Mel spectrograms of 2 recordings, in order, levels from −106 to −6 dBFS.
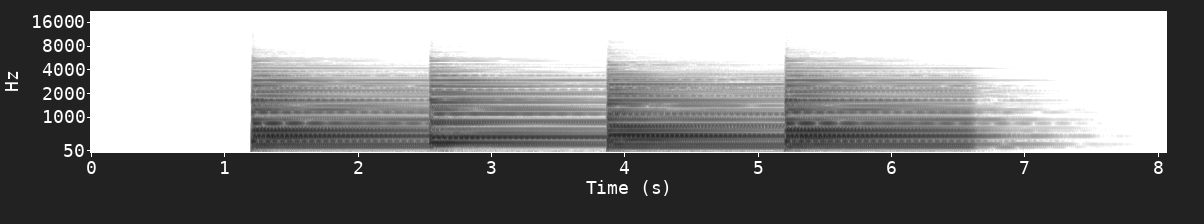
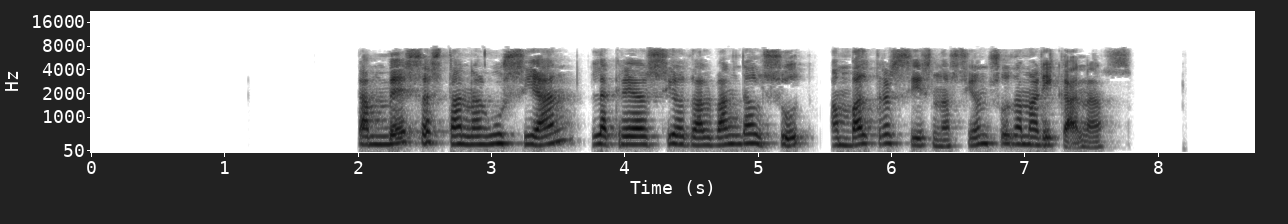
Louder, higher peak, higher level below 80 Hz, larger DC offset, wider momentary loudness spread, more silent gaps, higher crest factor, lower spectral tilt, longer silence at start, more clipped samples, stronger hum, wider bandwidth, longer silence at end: second, -29 LUFS vs -18 LUFS; second, -14 dBFS vs -2 dBFS; second, -76 dBFS vs -64 dBFS; neither; first, 10 LU vs 7 LU; second, none vs 5.48-5.54 s; about the same, 16 dB vs 18 dB; first, -5.5 dB/octave vs -3 dB/octave; second, 1.2 s vs 2 s; neither; neither; second, 5.4 kHz vs 7.8 kHz; first, 1.3 s vs 0.95 s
